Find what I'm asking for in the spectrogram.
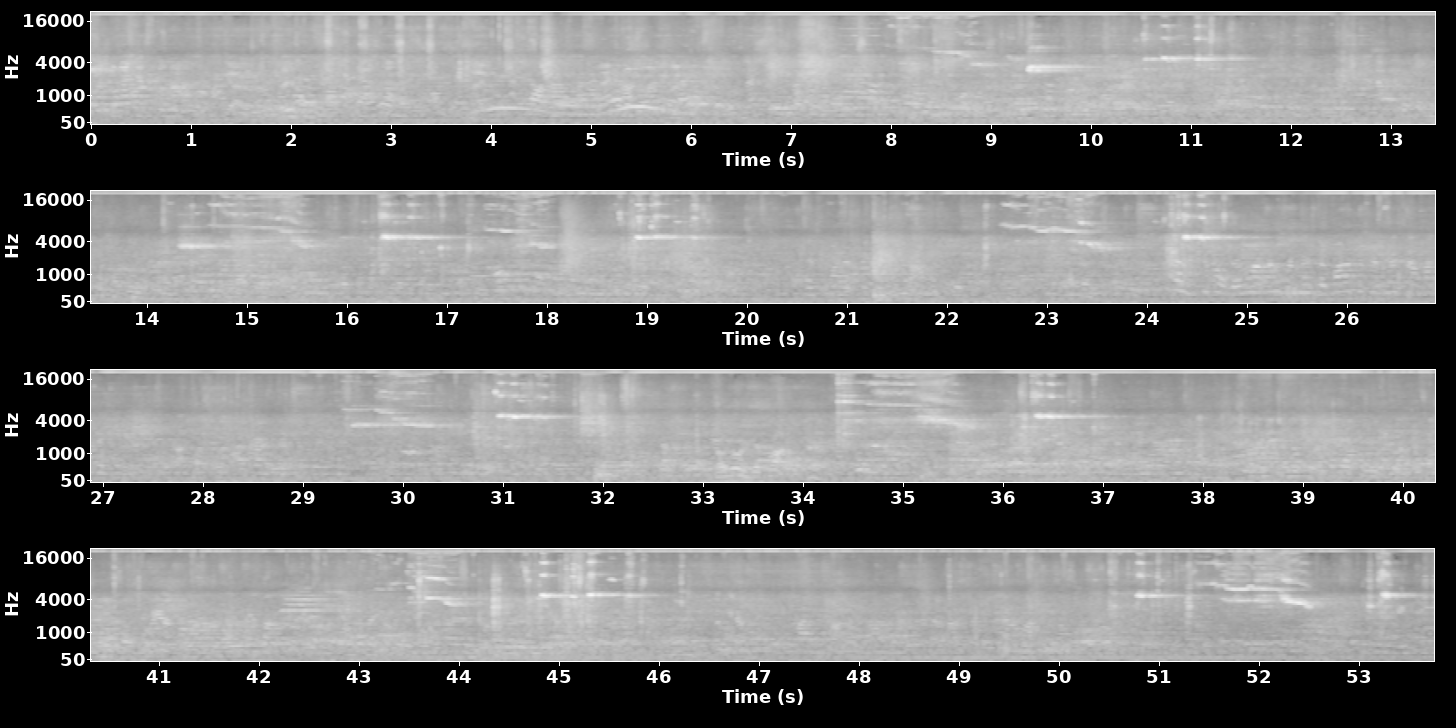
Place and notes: Dâmbul Rotund, Klausenburg, Rumänien - Cluj-Napoca, construction store, swinging entry
Inside as big warehouse for tools, construction and furniture. The sound of a swinging entry wing at the cash till area.
international city scapes - field recordings and social ambiences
